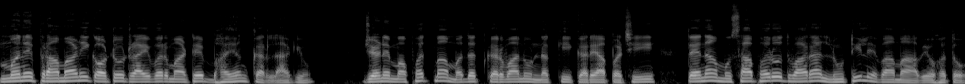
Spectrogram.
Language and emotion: Gujarati, sad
